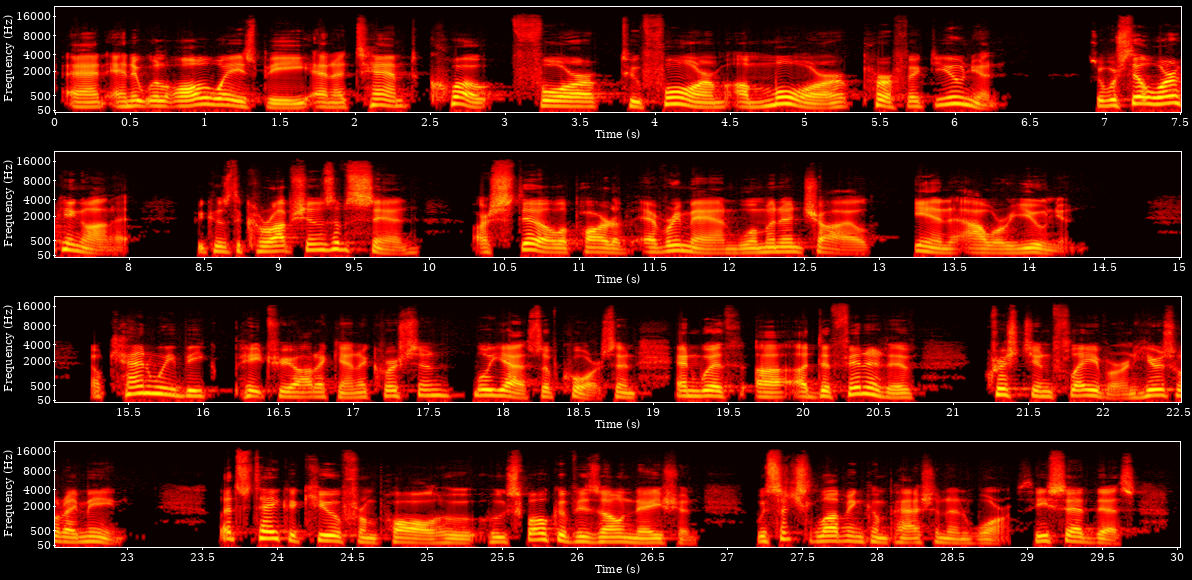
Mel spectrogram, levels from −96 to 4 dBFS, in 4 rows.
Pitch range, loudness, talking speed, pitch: 135-190 Hz, -29 LUFS, 175 wpm, 155 Hz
